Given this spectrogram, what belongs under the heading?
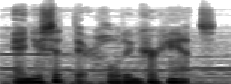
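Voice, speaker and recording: A man's voice: on the low side, little pitch movement, moderate pace, gravelly, music in the background. A man speaking as the host and game master of a tabletop fantasy show.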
